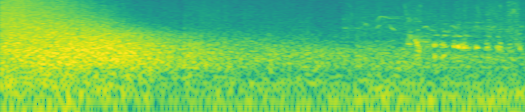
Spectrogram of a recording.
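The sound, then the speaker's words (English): A single loud shotgun blast, fired from an old 'Brownie' shotgun at a bronze tom turkey during a turkey hunt, whose rolling echo carries across miles of hills and hollers and fades slowly over about two seconds, followed by faint, brief warbling gobbles from a turkey. “The sound of the shotgun echoes across miles of hills and hollers.”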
